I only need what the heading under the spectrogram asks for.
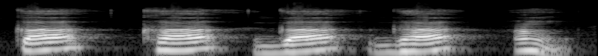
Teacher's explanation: क वर्ग जो है इसका उच्चारण स्थल क्या है कंठ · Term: कंठ वर्ग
